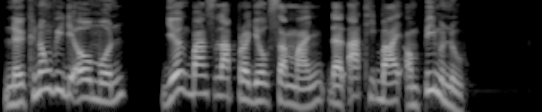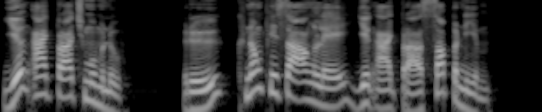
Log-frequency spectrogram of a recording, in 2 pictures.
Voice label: Khmer Male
